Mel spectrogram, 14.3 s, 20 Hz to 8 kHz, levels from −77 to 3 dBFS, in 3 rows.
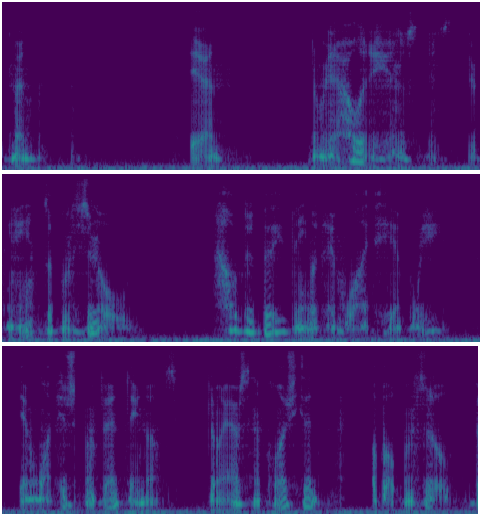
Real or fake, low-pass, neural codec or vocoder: fake; 7.2 kHz; autoencoder, 22.05 kHz, a latent of 192 numbers a frame, VITS, trained on many speakers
